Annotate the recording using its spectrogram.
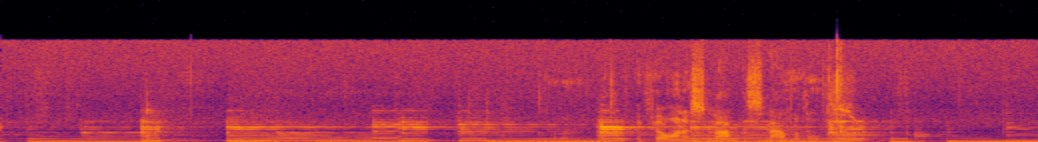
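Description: Live band playing the slow opening of a love song: electric guitar chords over a bass guitar, each chord held for a second or so before the next comes in.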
